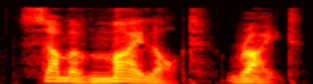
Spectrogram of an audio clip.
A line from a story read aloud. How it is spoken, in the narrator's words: said Harry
